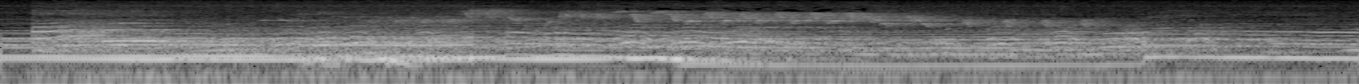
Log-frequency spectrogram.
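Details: Young red wolf pups, six weeks old, howling at the Wolf Conservation Center. Layered voices overlap, one sliding down to a lower held note, then jumping back up to a steady higher pitch. Light background hiss.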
